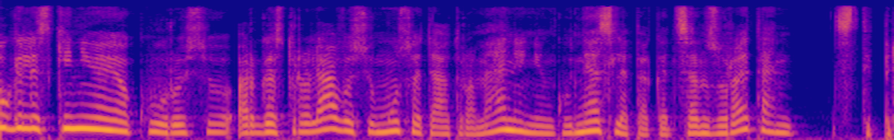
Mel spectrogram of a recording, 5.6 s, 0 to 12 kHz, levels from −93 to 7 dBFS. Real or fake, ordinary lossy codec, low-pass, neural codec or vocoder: real; AAC, 48 kbps; 9.9 kHz; none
